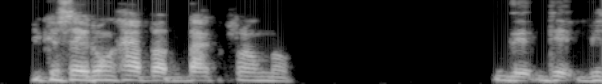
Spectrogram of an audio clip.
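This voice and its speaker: A man with a Spanish accent speaks at a very fast pace with fairly even intonation. His voice is fairly high and somewhat breathy. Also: dry, close sound with no echo. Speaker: sports federation president. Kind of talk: presentation. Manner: halting, repeats words.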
